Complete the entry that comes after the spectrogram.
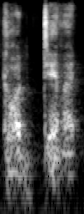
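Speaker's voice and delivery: loud, voiceless angry hiss; hissed curse. A narrator's reading. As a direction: hiss the oath through gritted teeth. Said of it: "Then he hissed".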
